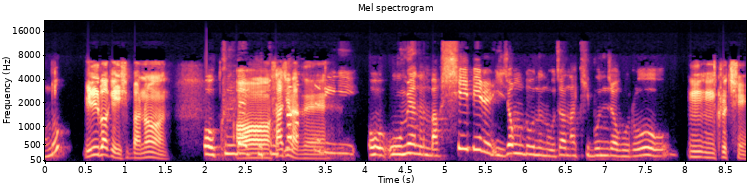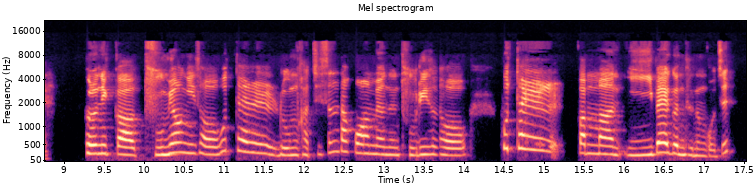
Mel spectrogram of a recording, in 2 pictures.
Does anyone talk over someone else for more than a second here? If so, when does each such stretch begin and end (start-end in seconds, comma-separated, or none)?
2.4-3.6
